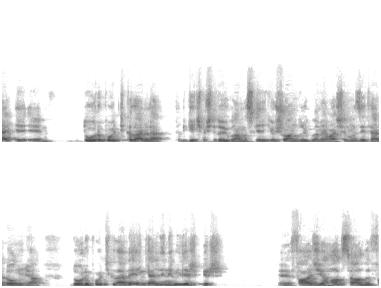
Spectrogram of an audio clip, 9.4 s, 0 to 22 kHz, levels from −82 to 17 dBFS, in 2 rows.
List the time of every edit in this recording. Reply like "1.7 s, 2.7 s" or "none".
none

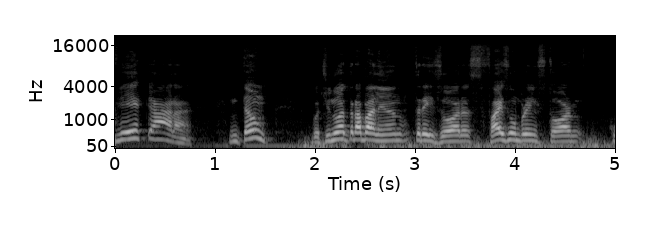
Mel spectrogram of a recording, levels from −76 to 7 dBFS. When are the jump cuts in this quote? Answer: 1.0 s, 3.0 s

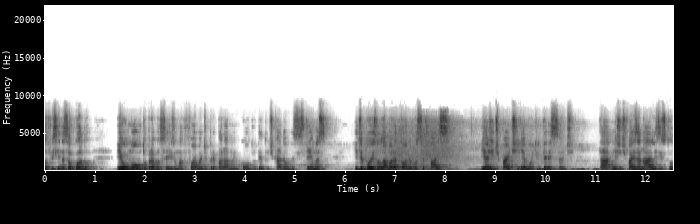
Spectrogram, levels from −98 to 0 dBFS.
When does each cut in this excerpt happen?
none

